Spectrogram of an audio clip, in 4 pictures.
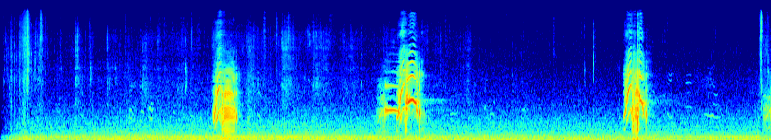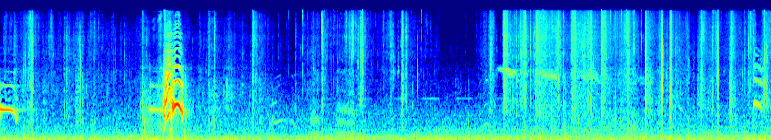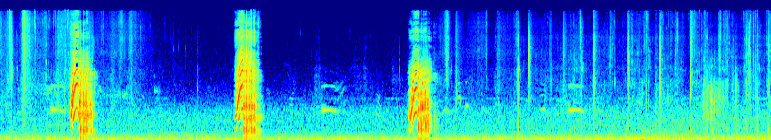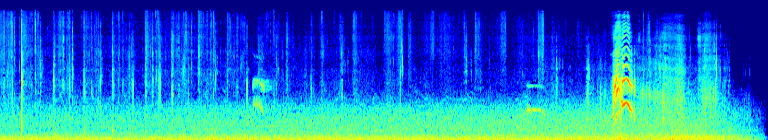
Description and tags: Swan Signet Honk and Rustle
The swans were fairly active again at the Newport Wetlands. Unfortunately the air traffic was ridiculous. Nice to get up close to a swan making noises though.
animal, birds, field-recording, locationrecording, nature, swan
